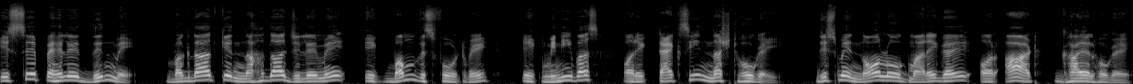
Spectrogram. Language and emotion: Hindi, neutral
